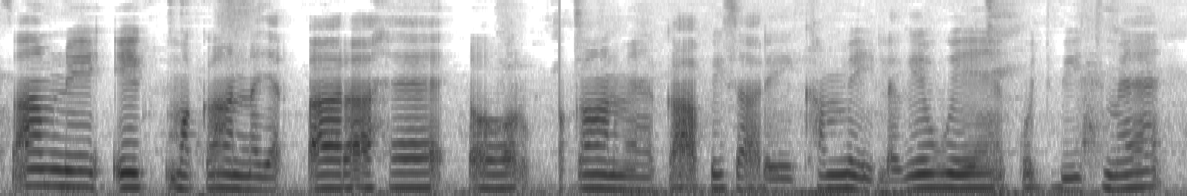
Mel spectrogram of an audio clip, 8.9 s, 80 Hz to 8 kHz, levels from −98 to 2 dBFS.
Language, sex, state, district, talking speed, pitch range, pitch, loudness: Hindi, female, Bihar, Darbhanga, 135 wpm, 160-215 Hz, 205 Hz, -25 LUFS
